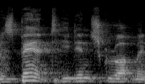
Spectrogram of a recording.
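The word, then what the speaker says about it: Bengt: In Sweden, you would actually pronounce the G. It would be banked.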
